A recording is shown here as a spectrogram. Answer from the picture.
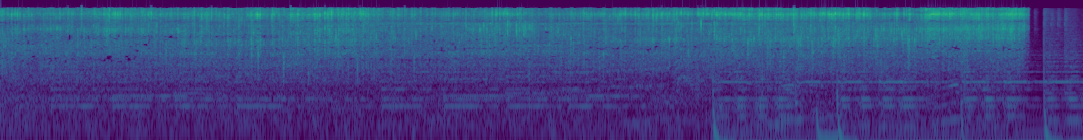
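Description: Oil sizzling under a whole masala-coated chembali (red snapper) shallow-frying in a cast-iron pan, a steady frying hiss. Faint steady tones join underneath about seven seconds in.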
